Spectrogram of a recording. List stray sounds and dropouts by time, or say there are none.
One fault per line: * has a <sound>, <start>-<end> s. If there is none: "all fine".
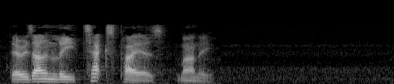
all fine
